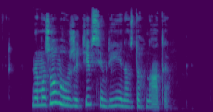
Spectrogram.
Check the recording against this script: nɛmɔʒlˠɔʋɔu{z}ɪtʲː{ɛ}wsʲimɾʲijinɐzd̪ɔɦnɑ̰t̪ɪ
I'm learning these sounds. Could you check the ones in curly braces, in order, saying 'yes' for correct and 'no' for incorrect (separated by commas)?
no, no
